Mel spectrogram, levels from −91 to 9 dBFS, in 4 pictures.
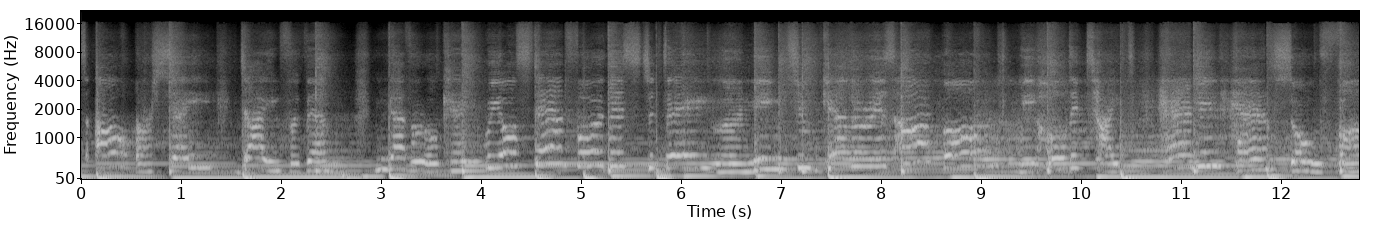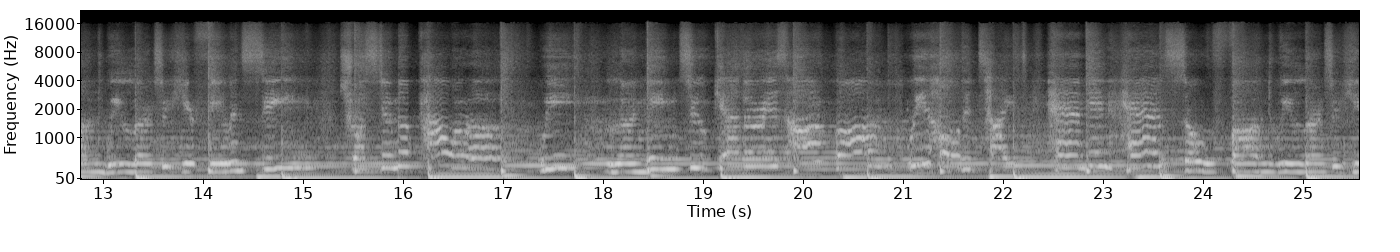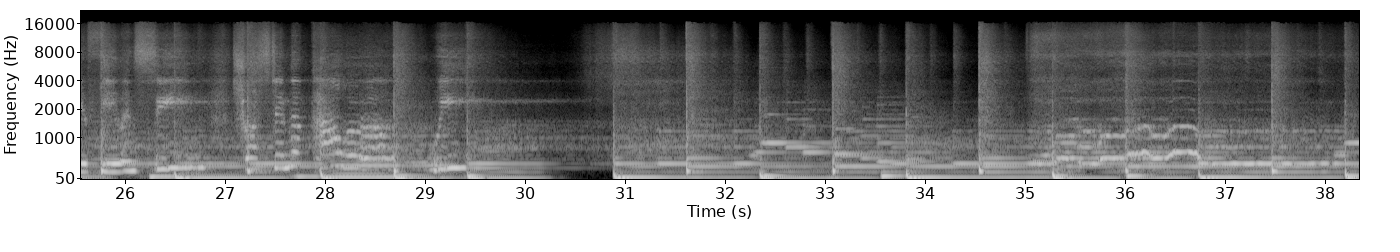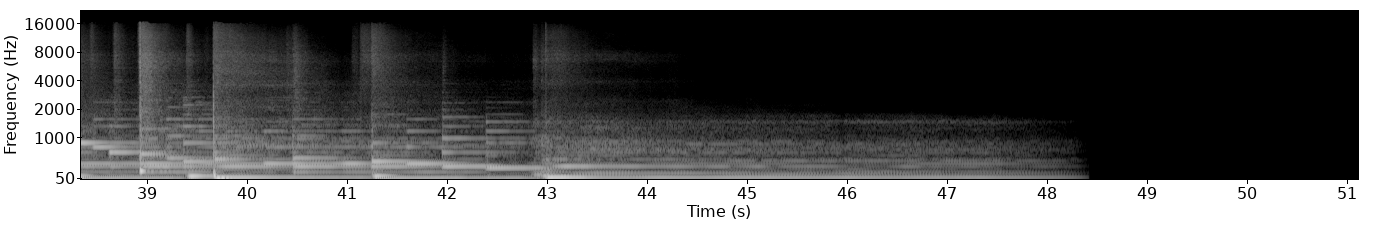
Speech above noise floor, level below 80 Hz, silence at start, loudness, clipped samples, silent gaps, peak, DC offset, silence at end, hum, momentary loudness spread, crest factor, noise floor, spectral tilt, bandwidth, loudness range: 33 dB; -24 dBFS; 0 s; -18 LUFS; under 0.1%; none; -2 dBFS; under 0.1%; 3.4 s; none; 11 LU; 14 dB; -49 dBFS; -6 dB/octave; 17 kHz; 8 LU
